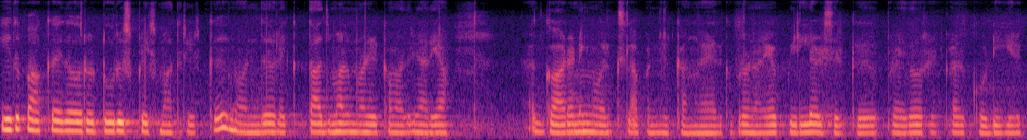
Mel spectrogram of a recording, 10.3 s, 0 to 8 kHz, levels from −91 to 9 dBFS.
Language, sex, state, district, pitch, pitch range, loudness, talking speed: Tamil, female, Karnataka, Bangalore, 175 Hz, 165-185 Hz, -19 LUFS, 170 wpm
